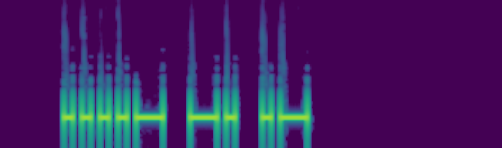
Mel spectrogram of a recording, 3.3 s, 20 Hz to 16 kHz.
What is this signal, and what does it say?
Morse code, heard as a keyed tone, about 20 wpm, 700 Hz. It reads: 4NA
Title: Common Cut Numbers - 3-Digit 20wpm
